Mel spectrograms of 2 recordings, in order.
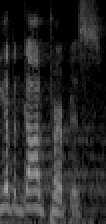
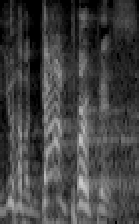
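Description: First: Said in the usual way. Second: Louder, with conviction; said like you mean it. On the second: Shown as a demonstration. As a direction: declare it firmly and loud. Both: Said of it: "say it like you mean it".

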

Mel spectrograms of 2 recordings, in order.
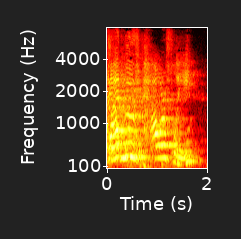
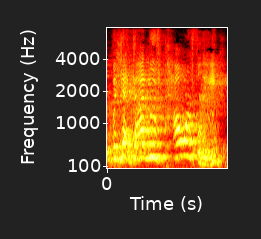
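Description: First: Slow, high, every word leaned on; the same preaching emphasis; slow emphatic stress. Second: Slow, high and drawn out, leaning on moved; preaching emphasis, slowed right down; slow emphatic stress. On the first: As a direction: say God moved powerfully slowly and lift it. Repeats the phrase for emphasis. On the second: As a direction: stretch each word of God moved powerfully and lift the pitch. Preacher stresses God's power. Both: Real, not acted.

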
